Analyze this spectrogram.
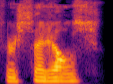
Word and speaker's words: Versailles: You know, there's a neighborhood not far from there called North Versailles, spelled like Versailles, but it's pronounced Versailles, which I think is amazing and lovely in that Western Pennsylvania manner.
